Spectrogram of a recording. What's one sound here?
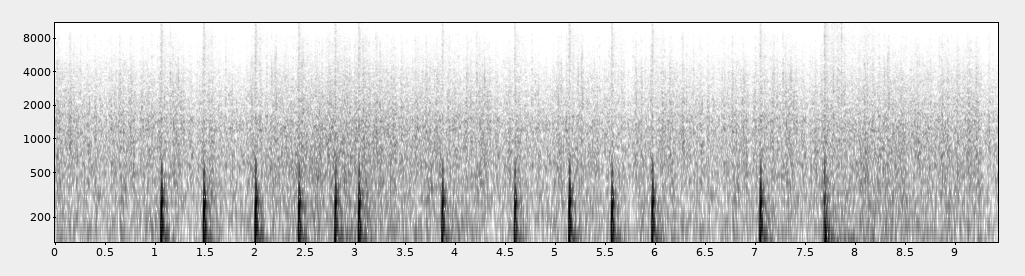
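Footsteps thud steadily across a floor.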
